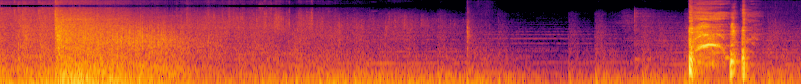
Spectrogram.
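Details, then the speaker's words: An adult streamer with a lingering illness and recovering voice, whose repeated coughing gives headaches, gives a short burst of two or three coughs over game sounds and music. "Um, trying not to cough because I'm at that point where I've done it so much that every time I do it, it gives me a headache."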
